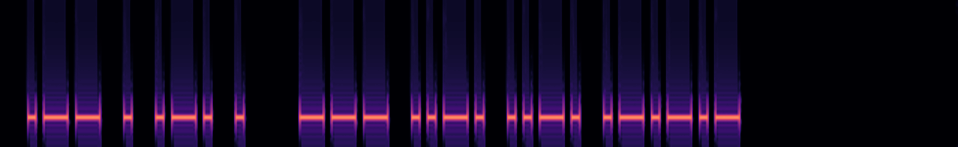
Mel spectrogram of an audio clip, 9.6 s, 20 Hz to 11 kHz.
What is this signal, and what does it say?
Morse code, heard as a keyed tone, about 15 wpm, 700 Hz. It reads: WERE OFF.
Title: Sentences from Top 1000 Words - Review Part 1 - 15wpm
